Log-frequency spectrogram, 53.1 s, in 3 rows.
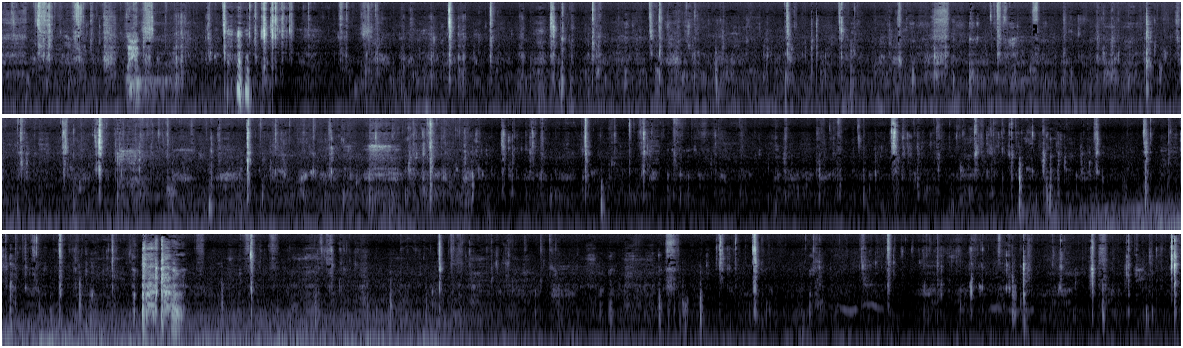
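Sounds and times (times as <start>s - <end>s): person chewing food: 0.0s - 53.0s
person coughing or humming: 37.2s - 38.3s.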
